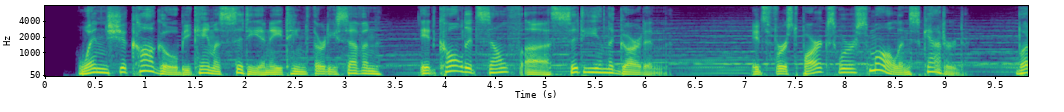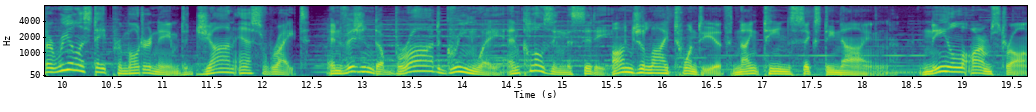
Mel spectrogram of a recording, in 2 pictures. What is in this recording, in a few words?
Narration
